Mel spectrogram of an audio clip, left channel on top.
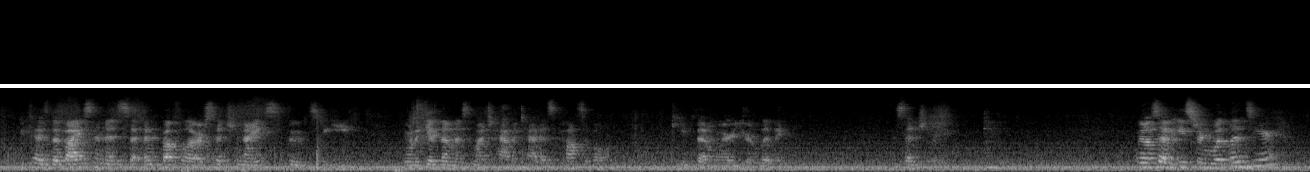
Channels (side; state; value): left; silent; digital silence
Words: the bison and buffalo are such nice foods to eat. You want to give them as much habitat as possible, keep them where you're living, essentially. We also have eastern woodlands here.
